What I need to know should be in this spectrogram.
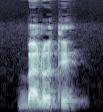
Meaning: synonym of peloter
- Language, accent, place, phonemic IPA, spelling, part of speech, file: French, France, Lyon, /ba.lɔ.te/, baloter, verb, LL-Q150 (fra)-baloter.wav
